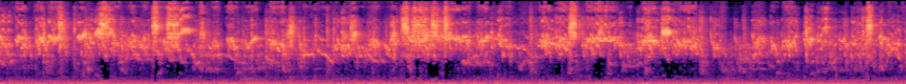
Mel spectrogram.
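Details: Pet budgies in constant chatter, a scratchy stream of chirps, trills and brief squawks, with louder sharp bursts every second or so.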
